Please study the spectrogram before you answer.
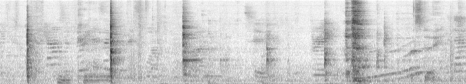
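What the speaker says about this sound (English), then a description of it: "Dirty dishes." Dirty dishes, pots and cutlery clatter in a home kitchen while lentil meatballs are being cooked, with several sharp clanks and scrapes spread across the stretch and a louder cluster near the end, with faint voice in the background.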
